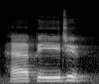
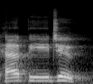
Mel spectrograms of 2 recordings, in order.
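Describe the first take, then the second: First: The final P sound is left off. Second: The final P sound is left off.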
